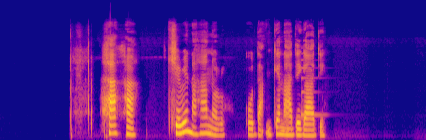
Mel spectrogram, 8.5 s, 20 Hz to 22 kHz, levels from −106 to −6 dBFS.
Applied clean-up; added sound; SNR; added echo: neural mask model RNNoise.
